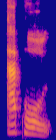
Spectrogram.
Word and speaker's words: apple: una sola ay ay Entonces lo correcto para pronunciar esto es Apple Apple si yo uso solo la a del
